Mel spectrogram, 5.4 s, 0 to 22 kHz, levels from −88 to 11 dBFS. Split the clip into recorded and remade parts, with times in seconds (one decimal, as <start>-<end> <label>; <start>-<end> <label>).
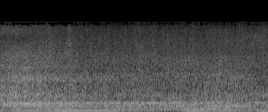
0.0-5.4 recorded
